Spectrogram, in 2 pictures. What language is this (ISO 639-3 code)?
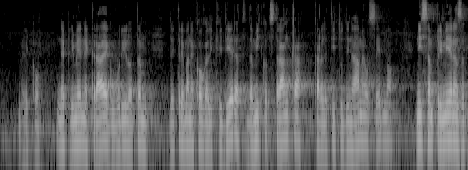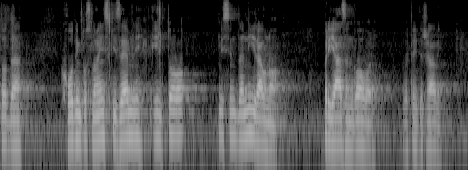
slv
